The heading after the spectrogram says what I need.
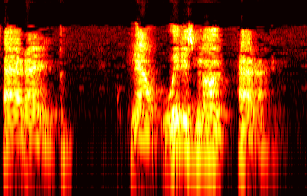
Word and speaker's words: Paran: from mount of paran it's pronounced faran now where is mount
